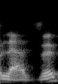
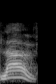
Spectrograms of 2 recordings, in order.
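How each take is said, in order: First: An extra vowel is sounded after the final v. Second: The word ends on the v with no vowel. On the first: A beginning reader is decoding every letter. The speaker calls it wrong. "prononcer la lettre muette comme ça" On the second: The reader recognizes a known word. The speaker calls it right. "c'est lave finalement"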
